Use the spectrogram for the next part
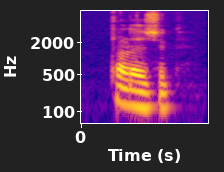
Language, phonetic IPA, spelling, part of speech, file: Polish, [taˈlɛʒɨk], talerzyk, noun, LL-Q809 (pol)-talerzyk.wav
